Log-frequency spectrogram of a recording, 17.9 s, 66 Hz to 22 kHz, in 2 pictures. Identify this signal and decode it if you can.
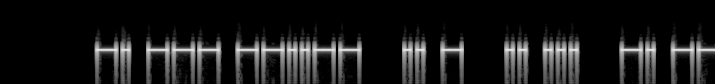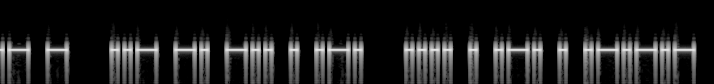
Morse code, heard as a keyed tone, about 15 wpm, 700 Hz. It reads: NO, IT IS NOT UNDER HERE.
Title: Sentences from Top 1000 Words - Review Part 1 - 15wpm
